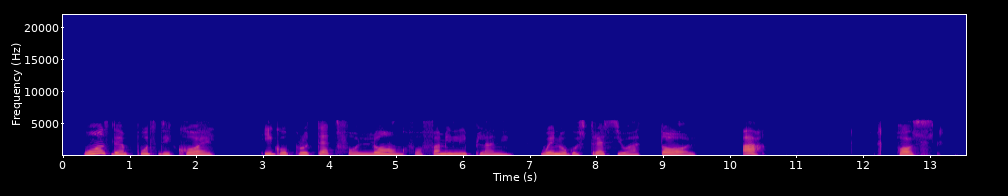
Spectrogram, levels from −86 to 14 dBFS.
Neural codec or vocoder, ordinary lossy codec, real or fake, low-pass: none; none; real; 5.4 kHz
